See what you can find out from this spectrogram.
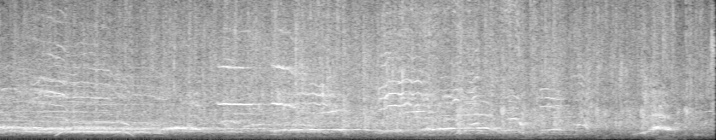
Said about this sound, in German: Können wir Jesus bitte einen noch viel größeren Applaus geben?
